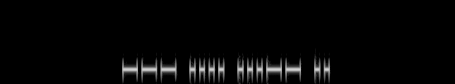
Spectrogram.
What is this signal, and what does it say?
Morse code, heard as a keyed tone, about 25 wpm, 700 Hz. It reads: OH3I
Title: DXCC-100 Call Signs - 4 Characters - 25wpm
